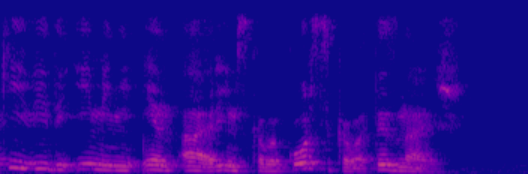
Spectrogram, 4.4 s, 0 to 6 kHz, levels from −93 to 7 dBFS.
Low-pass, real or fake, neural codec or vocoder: 5.4 kHz; real; none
